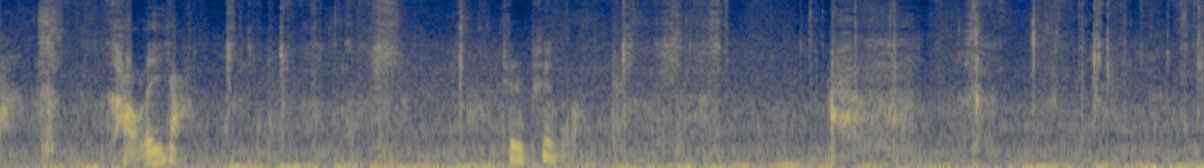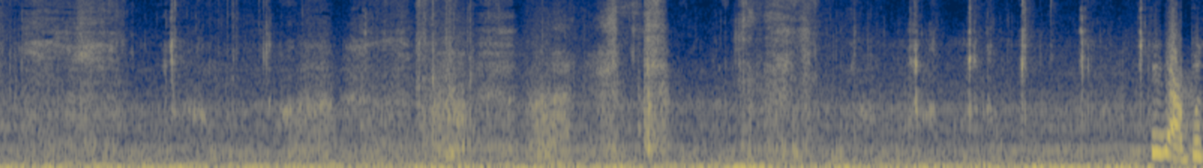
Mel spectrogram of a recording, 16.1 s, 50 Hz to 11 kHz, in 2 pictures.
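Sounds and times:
close chewing: 0.0s - 16.0s
low hum: 0.0s - 16.0s.

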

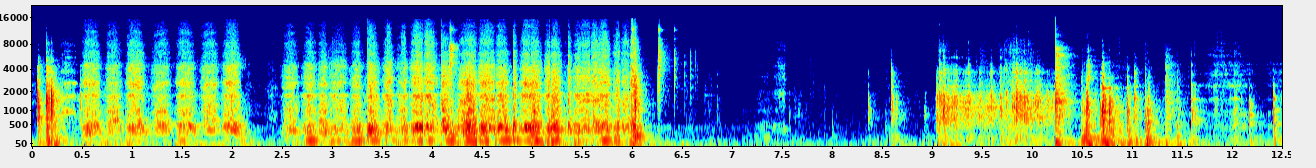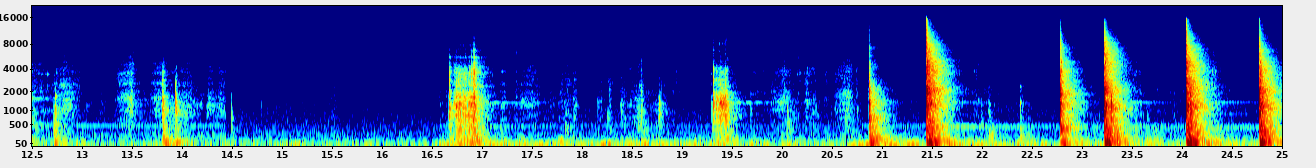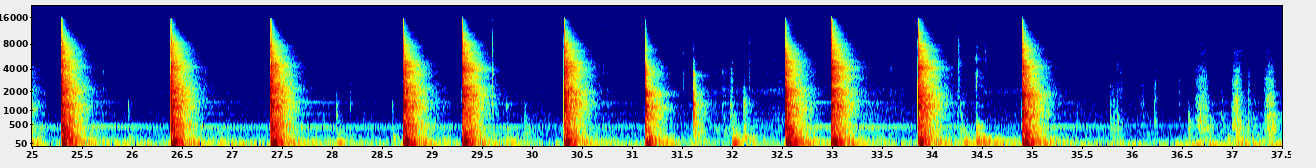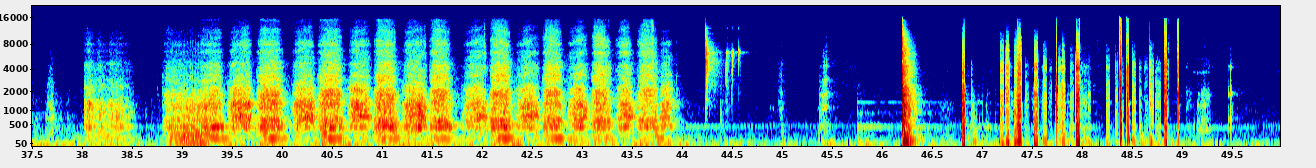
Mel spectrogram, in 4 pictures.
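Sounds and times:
rasping strokes on wood: 0.3s - 6.1s, 36.6s - 44.0s.

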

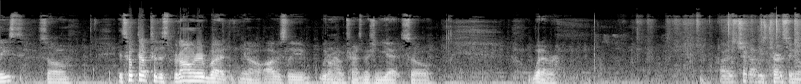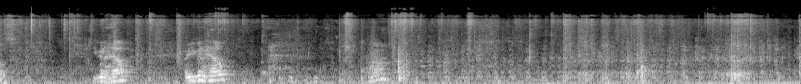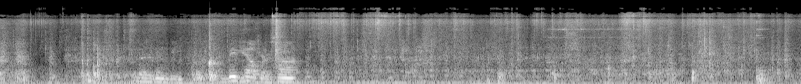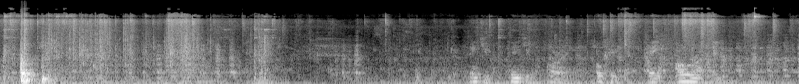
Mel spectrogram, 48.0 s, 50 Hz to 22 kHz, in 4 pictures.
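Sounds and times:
dog panting: 0.3s - 48.0s
cardboard and plastic rustling: 20.4s - 40.3s.

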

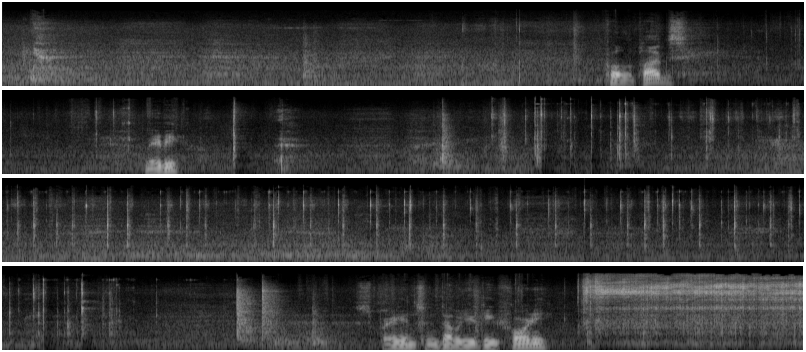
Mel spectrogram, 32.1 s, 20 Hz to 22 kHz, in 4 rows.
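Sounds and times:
socket wrench ratcheting: 12.9s - 25.7s, 29.7s - 32.0s
metal tool clinks: 13.3s - 25.7s.

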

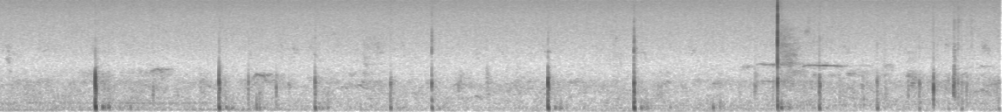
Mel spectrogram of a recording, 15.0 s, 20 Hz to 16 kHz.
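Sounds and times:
football kicked and bouncing: 1.4s - 1.7s, 3.3s - 5.0s, 5.9s - 6.6s, 8.2s - 8.5s, 9.5s - 9.8s, 11.7s - 12.4s, 13.2s - 14.6s.

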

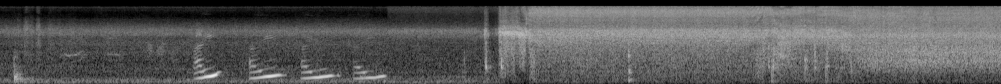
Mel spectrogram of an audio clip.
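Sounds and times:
pressure cooker steam hissing: 3.6s - 10.0s.

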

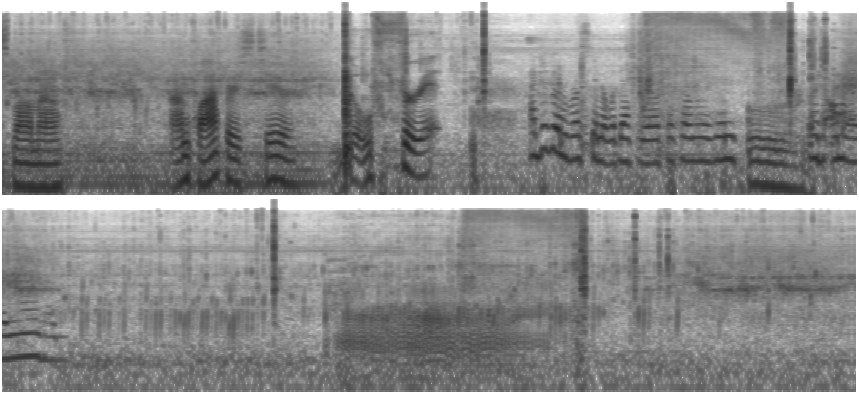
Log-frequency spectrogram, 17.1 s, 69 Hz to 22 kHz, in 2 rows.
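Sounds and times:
fishing reel whirring: 0.0s - 4.1s, 6.4s - 17.0s
reel clicks: 6.4s - 9.1s, 9.7s - 11.6s, 13.2s - 16.5s.

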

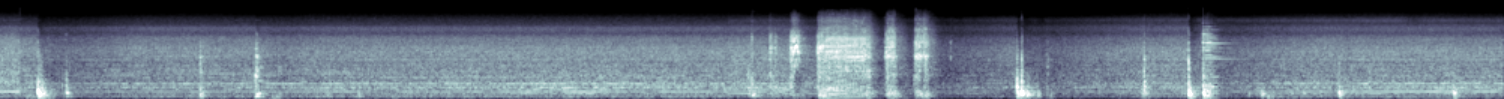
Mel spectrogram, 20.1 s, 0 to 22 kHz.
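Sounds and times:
steady hum: 0.0s - 20.0s
cordless drill driving screws: 10.5s - 12.6s
knocks of wood and tools: 13.6s - 14.1s, 15.2s - 17.0s.

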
